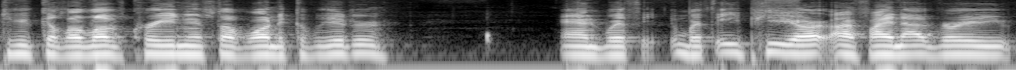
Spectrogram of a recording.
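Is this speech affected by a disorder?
Yes: cerebral palsy; visible physical disability.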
